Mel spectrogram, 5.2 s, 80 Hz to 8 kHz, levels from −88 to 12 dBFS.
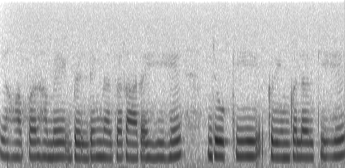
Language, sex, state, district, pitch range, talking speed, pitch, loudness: Hindi, female, Chhattisgarh, Korba, 210-225 Hz, 175 wpm, 215 Hz, -16 LUFS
